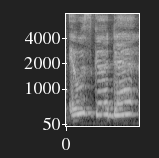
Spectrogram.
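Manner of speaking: small, high, soft answer; timid child. Retold or imitated. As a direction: answer dad meekly, playing innocent. Guilty child answering dad in retelling.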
